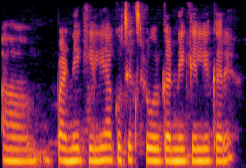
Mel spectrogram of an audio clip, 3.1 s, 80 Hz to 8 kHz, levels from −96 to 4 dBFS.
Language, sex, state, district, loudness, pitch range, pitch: Hindi, female, Chhattisgarh, Korba, -14 LUFS, 210-225 Hz, 215 Hz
